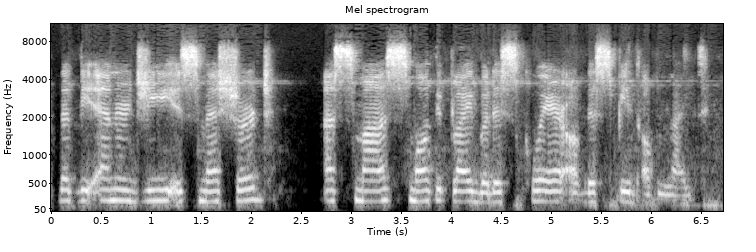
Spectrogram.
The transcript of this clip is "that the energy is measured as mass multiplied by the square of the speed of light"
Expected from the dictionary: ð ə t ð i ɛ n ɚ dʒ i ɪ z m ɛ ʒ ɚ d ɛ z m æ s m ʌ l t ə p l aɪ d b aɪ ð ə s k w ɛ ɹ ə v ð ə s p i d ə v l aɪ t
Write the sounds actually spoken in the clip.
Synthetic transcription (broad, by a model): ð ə t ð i ɛ n ɚ dʒ i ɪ s m ɛ ʃ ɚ d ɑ s m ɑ s m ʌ l t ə p l aɪ d b aɪ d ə s k w ɛ ɹ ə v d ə s p i d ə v l aɪ t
